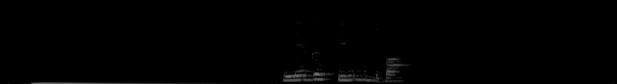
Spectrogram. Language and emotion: Russian, neutral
